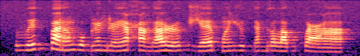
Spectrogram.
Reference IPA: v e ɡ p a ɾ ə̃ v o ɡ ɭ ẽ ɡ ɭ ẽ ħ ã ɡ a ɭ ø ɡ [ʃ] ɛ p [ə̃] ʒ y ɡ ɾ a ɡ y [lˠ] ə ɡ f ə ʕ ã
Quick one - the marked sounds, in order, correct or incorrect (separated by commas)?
incorrect, correct, correct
